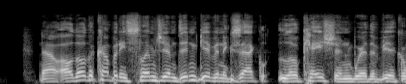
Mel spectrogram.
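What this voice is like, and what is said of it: Usual voice. Nothing is said of it.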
